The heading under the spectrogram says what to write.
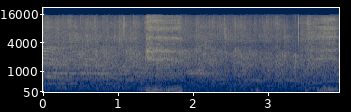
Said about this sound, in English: Oh, give the Lord a clap offering. Come on, clap to him and shout to him. Hallelujah, hallelujah.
